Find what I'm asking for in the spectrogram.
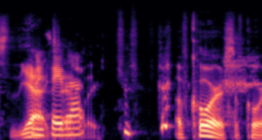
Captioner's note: laughs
